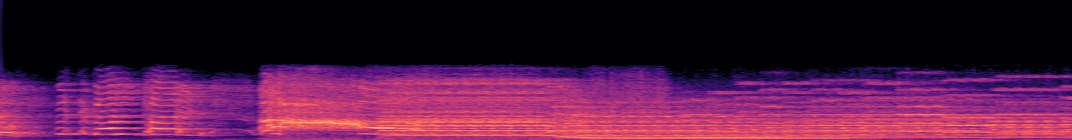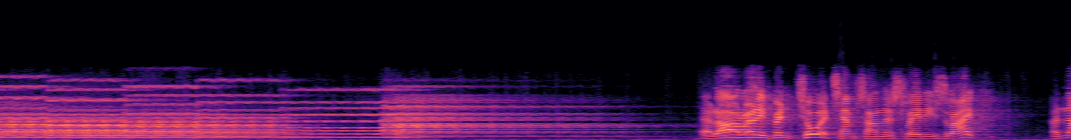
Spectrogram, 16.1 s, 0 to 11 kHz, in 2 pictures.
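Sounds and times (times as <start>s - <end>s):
organ chords: 2.8s - 13.3s.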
